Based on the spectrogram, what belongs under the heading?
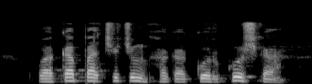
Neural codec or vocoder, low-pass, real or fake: none; 7.2 kHz; real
